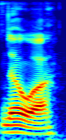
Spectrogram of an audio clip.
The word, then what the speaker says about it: NOAA: national oceanic and atmospheric administration noaa it's actually pronounced noah that their main symbol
